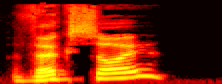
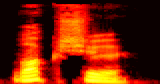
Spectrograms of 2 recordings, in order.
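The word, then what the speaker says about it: Vågsøy: Etwa in Operation Archery, was ein Angriff auf eine deutsche Garnison im norwegischen, ich weiß jetzt nicht, wie man es ausspricht, Vöxoy. – Wie schreibt man's? – Mit einem Kringel A oben. V Kringel A G S O Y. – Vöxö. – Vöxö. Vöxö. – Ein Ö ist eine Insel. Also heißt Insel.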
